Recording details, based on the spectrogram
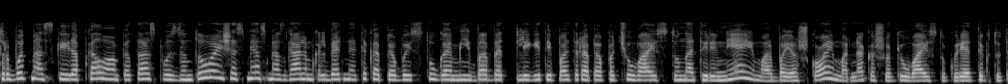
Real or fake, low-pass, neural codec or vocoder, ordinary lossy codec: fake; 7.2 kHz; codec, 16 kHz, 16 kbps, FreqCodec, larger model; MP3, 96 kbps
